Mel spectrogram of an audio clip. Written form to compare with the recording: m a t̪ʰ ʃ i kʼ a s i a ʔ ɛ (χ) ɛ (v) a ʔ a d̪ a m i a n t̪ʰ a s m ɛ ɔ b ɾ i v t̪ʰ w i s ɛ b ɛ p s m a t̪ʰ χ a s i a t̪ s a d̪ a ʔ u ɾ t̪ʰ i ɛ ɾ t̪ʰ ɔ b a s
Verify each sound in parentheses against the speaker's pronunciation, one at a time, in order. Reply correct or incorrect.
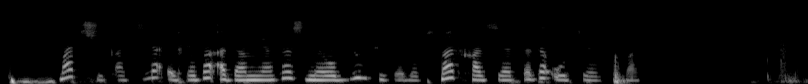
correct, incorrect: b

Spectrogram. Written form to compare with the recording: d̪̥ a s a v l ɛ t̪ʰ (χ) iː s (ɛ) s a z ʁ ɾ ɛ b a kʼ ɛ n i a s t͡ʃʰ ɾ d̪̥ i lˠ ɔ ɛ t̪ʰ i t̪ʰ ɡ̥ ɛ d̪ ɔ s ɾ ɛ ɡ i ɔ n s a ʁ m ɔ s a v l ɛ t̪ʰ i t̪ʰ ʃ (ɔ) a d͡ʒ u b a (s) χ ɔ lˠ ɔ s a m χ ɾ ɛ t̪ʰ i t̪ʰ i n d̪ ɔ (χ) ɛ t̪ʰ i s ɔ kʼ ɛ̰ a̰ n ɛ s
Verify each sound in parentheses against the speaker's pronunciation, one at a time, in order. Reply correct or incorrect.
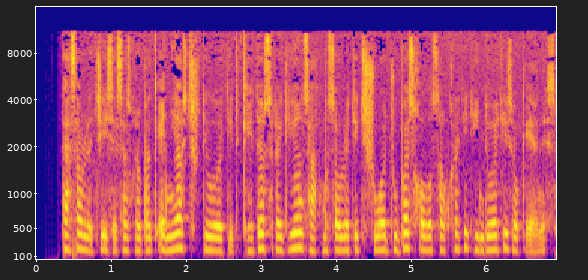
incorrect: ʃ, correct, incorrect: u, correct, incorrect: none

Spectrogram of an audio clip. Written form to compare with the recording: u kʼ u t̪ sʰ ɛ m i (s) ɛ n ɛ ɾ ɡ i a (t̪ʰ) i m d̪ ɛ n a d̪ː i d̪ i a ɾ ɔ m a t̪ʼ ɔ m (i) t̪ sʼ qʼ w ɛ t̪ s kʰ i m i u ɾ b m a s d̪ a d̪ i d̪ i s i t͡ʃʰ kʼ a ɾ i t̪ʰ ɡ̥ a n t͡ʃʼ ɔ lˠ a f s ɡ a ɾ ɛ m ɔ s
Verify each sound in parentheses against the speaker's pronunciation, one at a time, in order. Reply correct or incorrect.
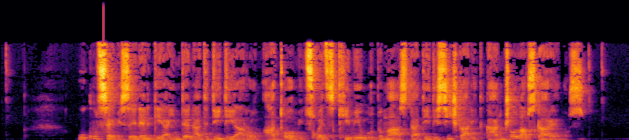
correct, incorrect: none, correct

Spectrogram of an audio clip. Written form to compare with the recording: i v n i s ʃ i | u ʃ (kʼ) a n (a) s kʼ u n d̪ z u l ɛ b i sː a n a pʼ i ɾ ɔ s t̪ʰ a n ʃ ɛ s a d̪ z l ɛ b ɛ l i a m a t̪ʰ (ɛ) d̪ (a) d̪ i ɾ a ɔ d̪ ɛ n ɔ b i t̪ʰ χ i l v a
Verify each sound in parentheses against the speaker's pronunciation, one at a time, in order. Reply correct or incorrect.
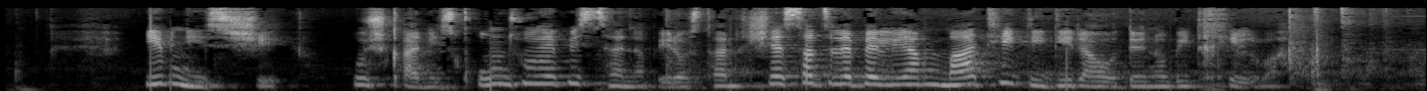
correct, incorrect: i, incorrect: i, incorrect: i

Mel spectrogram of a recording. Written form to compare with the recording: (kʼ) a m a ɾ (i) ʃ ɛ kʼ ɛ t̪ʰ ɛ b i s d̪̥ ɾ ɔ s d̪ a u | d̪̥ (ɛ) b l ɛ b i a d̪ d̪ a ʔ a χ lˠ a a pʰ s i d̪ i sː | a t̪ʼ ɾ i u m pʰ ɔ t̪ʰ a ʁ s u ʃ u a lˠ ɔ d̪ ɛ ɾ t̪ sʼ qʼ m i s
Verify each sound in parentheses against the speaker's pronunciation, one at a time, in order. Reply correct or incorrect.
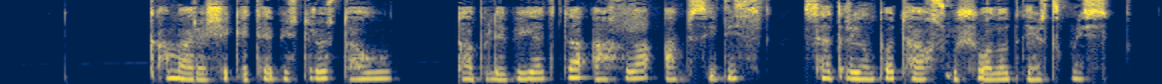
correct, incorrect: a, incorrect: a

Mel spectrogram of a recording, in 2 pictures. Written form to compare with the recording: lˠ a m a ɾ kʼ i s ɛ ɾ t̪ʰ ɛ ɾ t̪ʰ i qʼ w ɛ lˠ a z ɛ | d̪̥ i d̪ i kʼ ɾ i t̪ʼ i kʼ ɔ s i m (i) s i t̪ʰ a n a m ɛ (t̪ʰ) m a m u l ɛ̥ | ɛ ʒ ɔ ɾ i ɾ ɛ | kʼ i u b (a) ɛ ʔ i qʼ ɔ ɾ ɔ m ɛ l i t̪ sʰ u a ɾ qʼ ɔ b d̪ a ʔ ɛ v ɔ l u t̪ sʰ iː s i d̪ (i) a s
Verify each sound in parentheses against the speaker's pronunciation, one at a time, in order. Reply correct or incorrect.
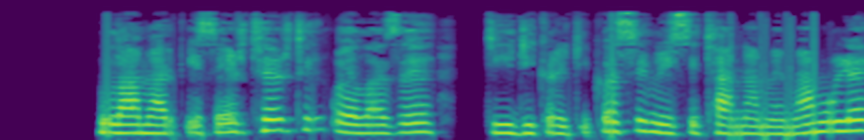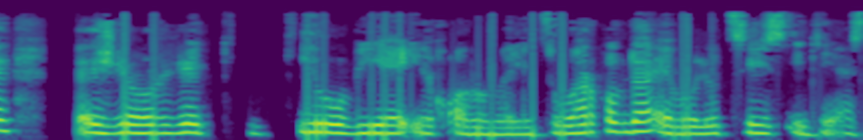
correct, incorrect: none, incorrect: i, incorrect: ɛ

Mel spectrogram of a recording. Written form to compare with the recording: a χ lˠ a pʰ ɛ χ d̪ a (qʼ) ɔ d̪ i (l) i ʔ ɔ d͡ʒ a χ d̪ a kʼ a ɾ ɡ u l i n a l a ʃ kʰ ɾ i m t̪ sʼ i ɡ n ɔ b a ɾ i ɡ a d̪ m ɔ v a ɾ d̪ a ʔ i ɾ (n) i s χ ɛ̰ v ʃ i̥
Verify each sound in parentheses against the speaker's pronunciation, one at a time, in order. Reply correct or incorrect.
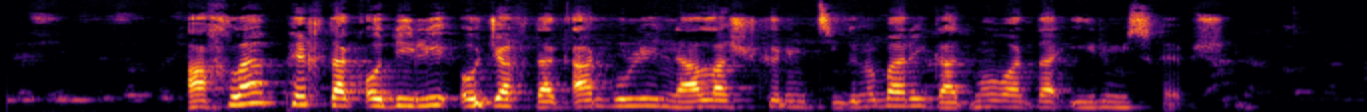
incorrect: kʼ, correct, incorrect: m

